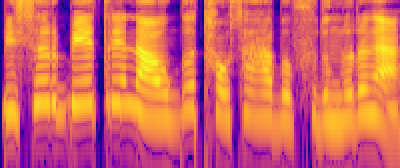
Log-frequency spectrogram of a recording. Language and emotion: Bodo, angry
